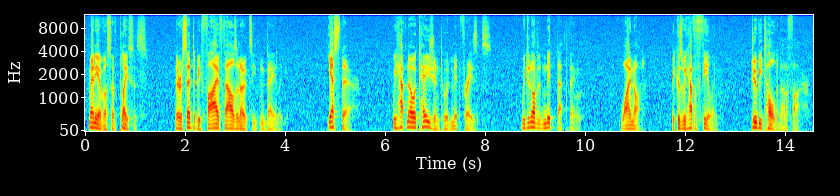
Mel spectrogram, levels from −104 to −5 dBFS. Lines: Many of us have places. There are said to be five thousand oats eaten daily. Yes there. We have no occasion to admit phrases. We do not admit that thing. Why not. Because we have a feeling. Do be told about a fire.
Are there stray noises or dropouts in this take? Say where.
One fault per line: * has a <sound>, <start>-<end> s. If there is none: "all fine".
all fine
